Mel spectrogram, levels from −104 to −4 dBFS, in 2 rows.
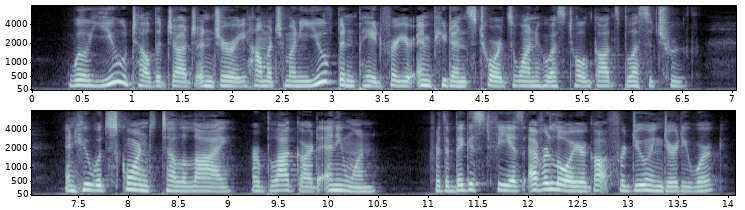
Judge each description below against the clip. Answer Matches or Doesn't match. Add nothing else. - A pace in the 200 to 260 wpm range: Matches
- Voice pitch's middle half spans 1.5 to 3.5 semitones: Matches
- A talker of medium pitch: Matches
